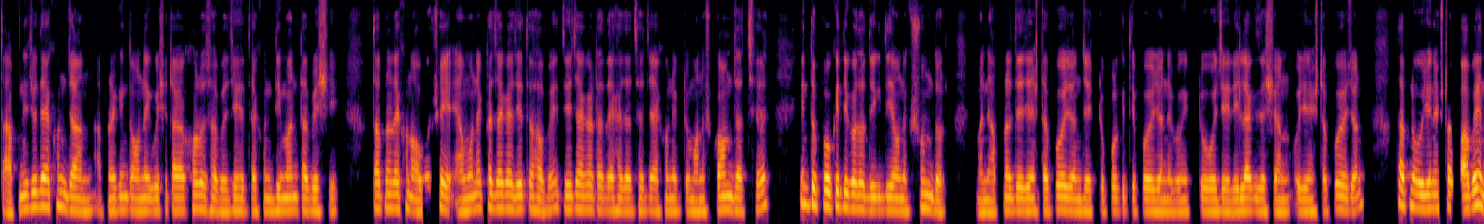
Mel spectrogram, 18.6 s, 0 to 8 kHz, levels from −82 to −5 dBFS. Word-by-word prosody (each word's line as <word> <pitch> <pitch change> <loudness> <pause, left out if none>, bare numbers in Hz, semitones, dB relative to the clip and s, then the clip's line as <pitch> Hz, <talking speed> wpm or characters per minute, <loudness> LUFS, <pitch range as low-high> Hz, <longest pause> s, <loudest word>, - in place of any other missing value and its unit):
তো - - -12
আপনি 130 +6 -3
যদি 155 +1 +4
এখন 160 +2 -3
যান 125 -2 +2 0.2
আপনার 120 +1 -2
কিন্তু 130 -1 -1
অনেক 125 0 +1
বেশি 125 - -5
টাকা 125 0 +4
খরচ 140 -1 +2
হবে 115 -1 +1
যেহেতু 120 -1 -2
এখন 120 +1 -6
ডিমান্ডটা 125 0 +1
বেশি, 120 0 -2 0.5
তো - - -10
আপনার 145 +1 -2
এখন 145 - -5
অবশ্যই 125 +3 0 0.2
এমন 125 +2 +1
একটা 150 - 0
জায়গায় 140 -1 +3
যেতে 135 0 0
হবে 120 +1 -1
যে 135 - +2
জায়গাটা 135 -2 +1
দেখা 125 0 +1
যাচ্ছে 120 +1 0
যে - - -1
এখন 120 +1 -4
একটু 120 +1 -7
মানুষ 115 +1 -2
কম 130 +1 +4
যাচ্ছে। 125 +3 -1 0.5
কিন্তু 180 0 +2
প্রকৃতিগত 155 -3 +4
দিক 130 0 +2
দিয়ে 130 0 +2
অনেক 120 -1 -2
সুন্দর। 135 -7 +1 0.4
মানে 110 0 -1
আপনার 125 +3 -1
যে 125 - +4
জিনিসটা 120 -1 +1
প্রয়োজন 125 -2 +3
যে - - +1
একটু 115 - -9
প্রকৃতির 120 -1 -4
প্রয়োজন 115 -1 +2
এবং 115 0 -2
একটু 115 - -14
ওই 115 - +3
যে 115 - +1
রিল্যাক্সেশন 120 -1 +2 0.2
ওই - - 0
জিনিসটা 115 0 -2
প্রয়োজন। 130 -2 0 0.4
তো - - -17
আপনি 165 0 -2
ওই 140 - +6
জিনিসটা 145 +1 +1
পাবেন 165 +4 +5
125 Hz, 205 wpm, -23 LUFS, 120-135 Hz, 0.5 s, ওই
